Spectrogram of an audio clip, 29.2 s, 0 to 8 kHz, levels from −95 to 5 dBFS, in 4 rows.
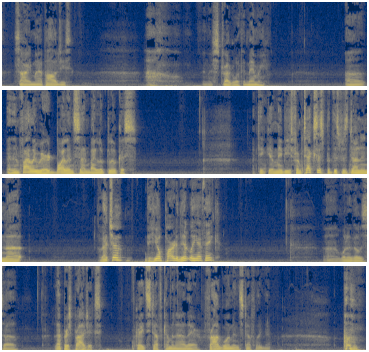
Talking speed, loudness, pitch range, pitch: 125 wpm, -17 LUFS, 100-120 Hz, 110 Hz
